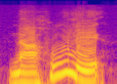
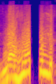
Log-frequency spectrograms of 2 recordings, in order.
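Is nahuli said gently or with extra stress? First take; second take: gently; extra stress. First: The word is said gently, without added stress. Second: The word is said with a little added stress. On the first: Someone was caught or apprehended. "malumanay na nahuli" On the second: Someone arrived late. "may stress ng konti"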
